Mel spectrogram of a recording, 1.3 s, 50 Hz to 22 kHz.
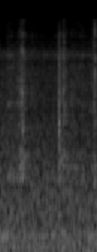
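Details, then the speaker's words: Chevy 350 Vortec Suburban, 243,000 miles, no-start: faint scraping tick about twice a second as the distributor shaft is turned by hand; chewed gear, shaft sticks and rubs against the cam sensor. "as well when you spin it it doesn't spin smooth it gets stuck it hits the cam"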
